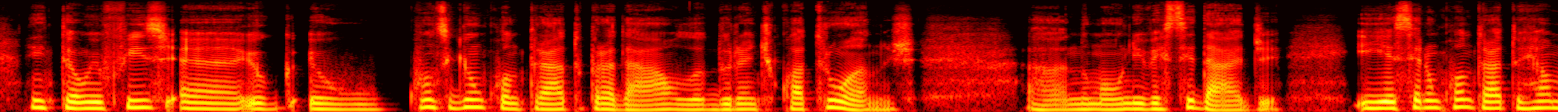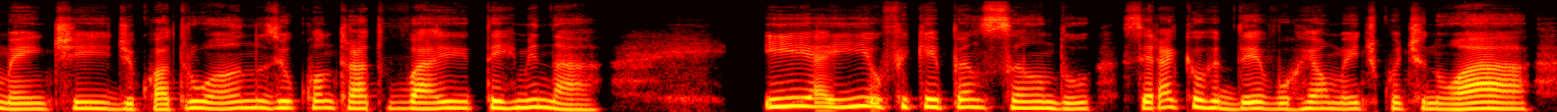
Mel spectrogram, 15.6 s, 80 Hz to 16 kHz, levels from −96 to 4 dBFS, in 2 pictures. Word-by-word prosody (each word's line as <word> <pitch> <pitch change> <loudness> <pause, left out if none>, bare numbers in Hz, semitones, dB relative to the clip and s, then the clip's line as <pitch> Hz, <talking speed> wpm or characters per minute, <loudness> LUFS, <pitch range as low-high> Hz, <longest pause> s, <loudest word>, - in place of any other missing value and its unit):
Então 215 -3 +4
eu 200 - +6
fiz, 230 +2 +1
eh, 185 -3 +1
eu 180 -1 +1 0.2
eu 170 -2 -1
consegui 235 -1 0
um 240 - +3
contrato 180 -5 -1
pra 180 -2 +2
dar 155 -1 -1
aula 165 -1 0
durante 170 +1 -2
4 185 +6 +1
anos, 170 0 -1 0.5
hã, 160 -2 -3
numa 170 0 0
universidade. 180 +5 +1 0.4
E 205 +1 +6
esse 210 +3 +5
era 225 - +3
um - - -1
contrato 215 -3 +1
realmente 200 -1 -1
de 175 0 -3
4 170 +6 -1
anos 210 +3 -1
e 220 - +3
o 215 - -3
contrato 205 -2 -3
vai 205 +1 +1
terminar. 210 -7 0 0.8
E 265 +2 +3
aí 260 +3 +1
eu - - 0
fiquei 250 0 0
pensando: 210 -5 -2
"Será 220 +3 -2
que 245 - -5
eu 240 - +4
d 215 - +2
devo 195 -1 0
realmente 190 0 -4
continuar 190 0 +1
200 Hz, 170 wpm, -23 LUFS, 175-220 Hz, 0.8 s, eu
